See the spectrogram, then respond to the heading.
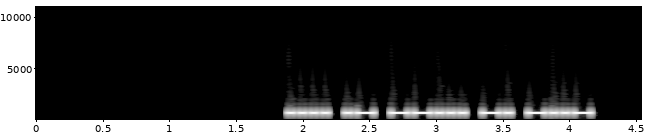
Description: Morse code, heard as a keyed tone, about 28 wpm, 700 Hz. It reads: HA7NX
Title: DXCC-100 Call Signs - 5 Characters - 28wpm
